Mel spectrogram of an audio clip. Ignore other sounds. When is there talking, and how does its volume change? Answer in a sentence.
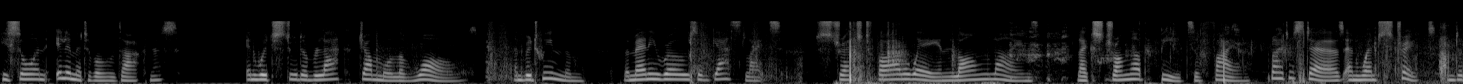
The talking can be heard from 0.0 to 14.5 s, at a steady volume.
